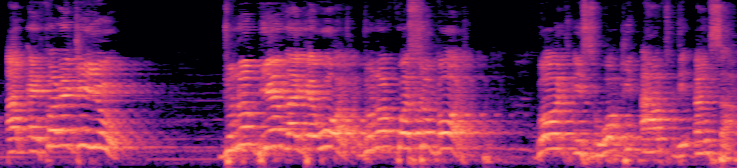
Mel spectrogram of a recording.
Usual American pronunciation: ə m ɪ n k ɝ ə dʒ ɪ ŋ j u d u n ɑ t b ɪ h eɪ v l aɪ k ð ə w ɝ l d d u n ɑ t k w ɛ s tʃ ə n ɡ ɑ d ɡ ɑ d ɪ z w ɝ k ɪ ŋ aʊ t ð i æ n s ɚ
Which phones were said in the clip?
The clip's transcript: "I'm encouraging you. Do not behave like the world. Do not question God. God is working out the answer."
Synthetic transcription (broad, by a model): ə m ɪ k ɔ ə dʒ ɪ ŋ j u d u n ɑ t b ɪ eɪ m l aɪ k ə w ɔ d d u n ɑ t k w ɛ s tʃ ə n ɡ ɑ d ɡ ɑ d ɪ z w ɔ k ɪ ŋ aʊ t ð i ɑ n s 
